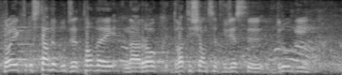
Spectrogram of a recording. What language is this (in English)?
Polish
